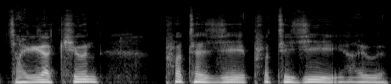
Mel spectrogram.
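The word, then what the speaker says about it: protégé: 심지어 자기 자신을 키운 자기 자 자기가 키운 프로테지 프로티지 아유 발음을 발음 때문에 그걸 찾아봐야 되겠습니다. 모르면 뭐 할 수가 없죠. 자식이 찾아야 되는데요.에 그래서 바로 엑센트가 앞에 음전네. 앞에 음절의 이름절에 프라티지 프라티지라고 발음을 해야 되겠네.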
